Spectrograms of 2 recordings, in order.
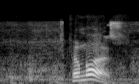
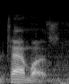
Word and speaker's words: Tammuz: Can anyone pronounce that for me? Tammuz.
